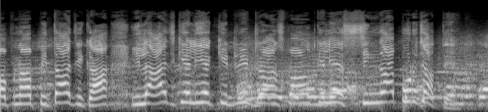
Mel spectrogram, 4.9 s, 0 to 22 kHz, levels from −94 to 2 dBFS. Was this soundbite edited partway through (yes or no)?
no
